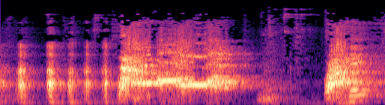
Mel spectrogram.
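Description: A dog lets out a quick run of five or six sharp yips, then a drawn-out, high whining howl, and after a short pause a final loud bark, with no talking.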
